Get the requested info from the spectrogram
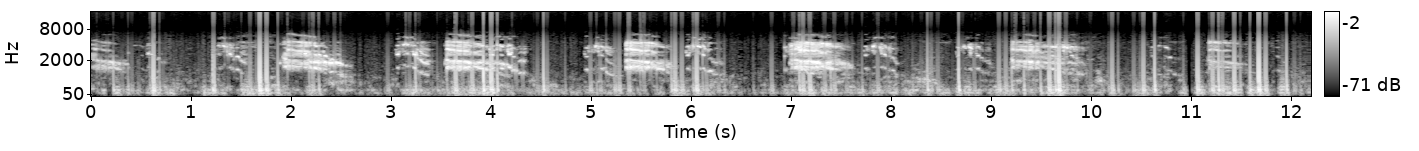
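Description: Northern royal albatross chick giving high-pitched squeaky begging calls in a regular series, a short burst roughly every one and a half to two seconds, with scattered sharp clicks between them.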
